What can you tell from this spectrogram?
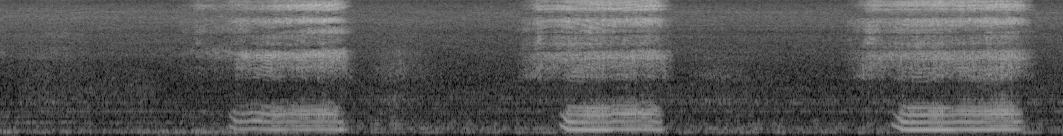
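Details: Heavy snoring recorded at her own request: loud, rough, buzzing snores on each in-breath, about three in ten seconds, with quiet breathing between them.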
